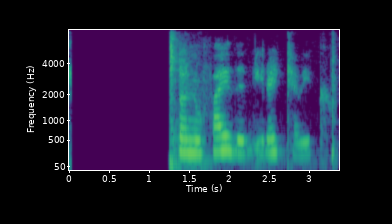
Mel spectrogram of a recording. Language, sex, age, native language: Icelandic, female, 15, Icelandic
